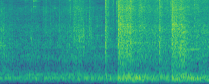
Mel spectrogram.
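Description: A rifle shot cracks sharply.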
